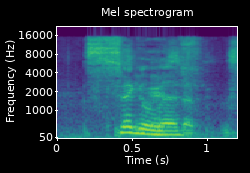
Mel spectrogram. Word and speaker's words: Sigilyph: Because I'm sure there's probably a lot of Sigilyphs because a lot of people say Sigil wrong.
